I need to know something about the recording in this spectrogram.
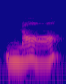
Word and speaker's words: gnaw: Which letter is silent? It is the G. It is not gnat. It is gnat. Gnaw, gnome.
